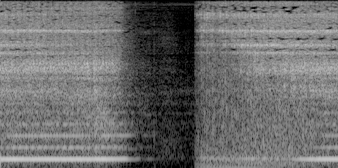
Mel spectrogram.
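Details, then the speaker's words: Chatter while wood-turning a thin long stem on a lathe, from heavy pressure on the unsupported far end; harsh buzzing over a steady mid-pitched hum, briefly lifting off then resuming. "so now we're going to you can feel that sound of chatter it's because we're supporting quite a bit of pressure out at the end here"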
